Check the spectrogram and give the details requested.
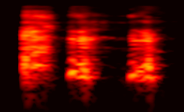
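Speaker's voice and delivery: high-pitched real chuckle; high laugh. Real, not acted. Starting to tell how she was hot, high helpless laugh. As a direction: break into high giggles mid-sentence. Cracking up while retelling the story.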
